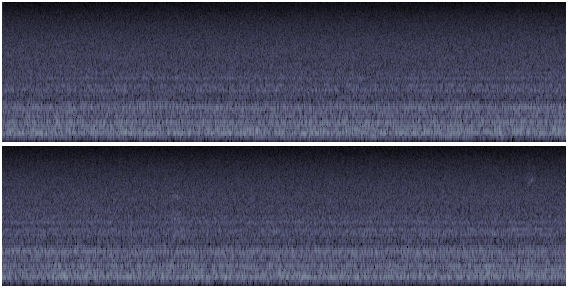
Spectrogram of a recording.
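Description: Steady machine hum and hiss with several constant tones, like a running fan or appliance motor, unchanging throughout.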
